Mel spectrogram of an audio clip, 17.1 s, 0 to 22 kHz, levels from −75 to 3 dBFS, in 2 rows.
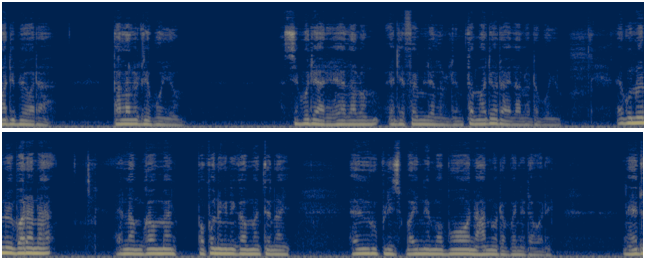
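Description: Listening to the speech, nothing stood out as a technical fault at any point.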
